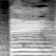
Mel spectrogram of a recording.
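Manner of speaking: high shouted bell ding. Retold or imitated. Comic imitates the boxing bell, loud high ding. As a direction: ring it out like a fight bell. Bell sound after knockout.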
